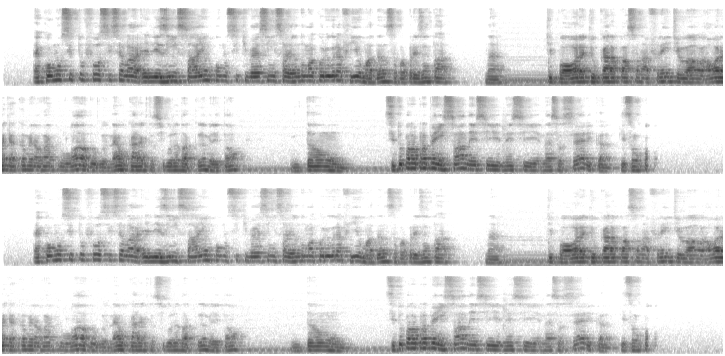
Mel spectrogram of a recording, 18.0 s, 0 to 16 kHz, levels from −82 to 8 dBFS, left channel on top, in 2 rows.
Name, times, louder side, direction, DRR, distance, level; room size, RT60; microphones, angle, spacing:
voice 1, 0.4-5.7 6.0-6.3 6.8-12.1 12.6-13.4 13.8-17.1, left 3 dB, 90° left, 0.9 m, -24 dB
sound 1, 6.1-16.3, left 1 dB, 35° left, 6.6 m, -43 dB
21.0 x 14.5 x 2.3 m
head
